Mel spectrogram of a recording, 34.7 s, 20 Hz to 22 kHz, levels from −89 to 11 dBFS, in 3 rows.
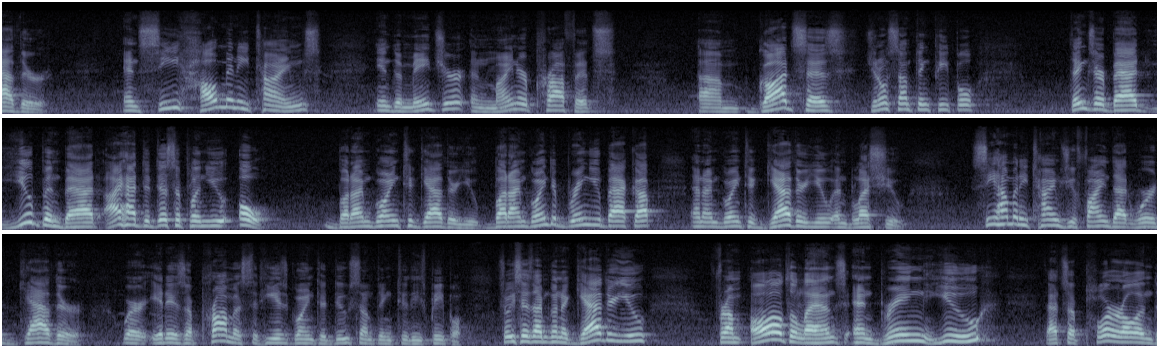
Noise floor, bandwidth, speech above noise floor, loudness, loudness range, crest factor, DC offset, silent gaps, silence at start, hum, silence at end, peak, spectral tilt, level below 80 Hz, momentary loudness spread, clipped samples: -51 dBFS; 15.5 kHz; 31 dB; -20 LUFS; 8 LU; 20 dB; under 0.1%; none; 0 s; none; 0 s; -2 dBFS; -6 dB/octave; -62 dBFS; 12 LU; under 0.1%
